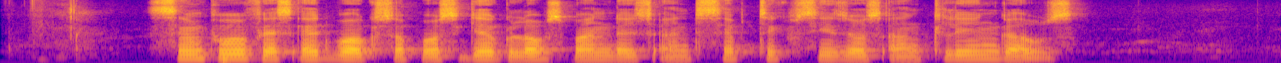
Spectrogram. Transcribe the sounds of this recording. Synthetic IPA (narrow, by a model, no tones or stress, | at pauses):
sĩmpʰəlfɛsɛdbɔksəpʰɔtsɡeɡlɔbsbãnded͡ʒã̰ntsɛptʰiksizəsã̰nkʰlĩŋɡa̰ʊz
